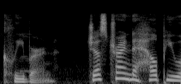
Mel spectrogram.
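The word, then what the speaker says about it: Cleburne: And hey, someone named Tony politely suggests Cleburn, Texas is pronounced more like Cleburn.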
